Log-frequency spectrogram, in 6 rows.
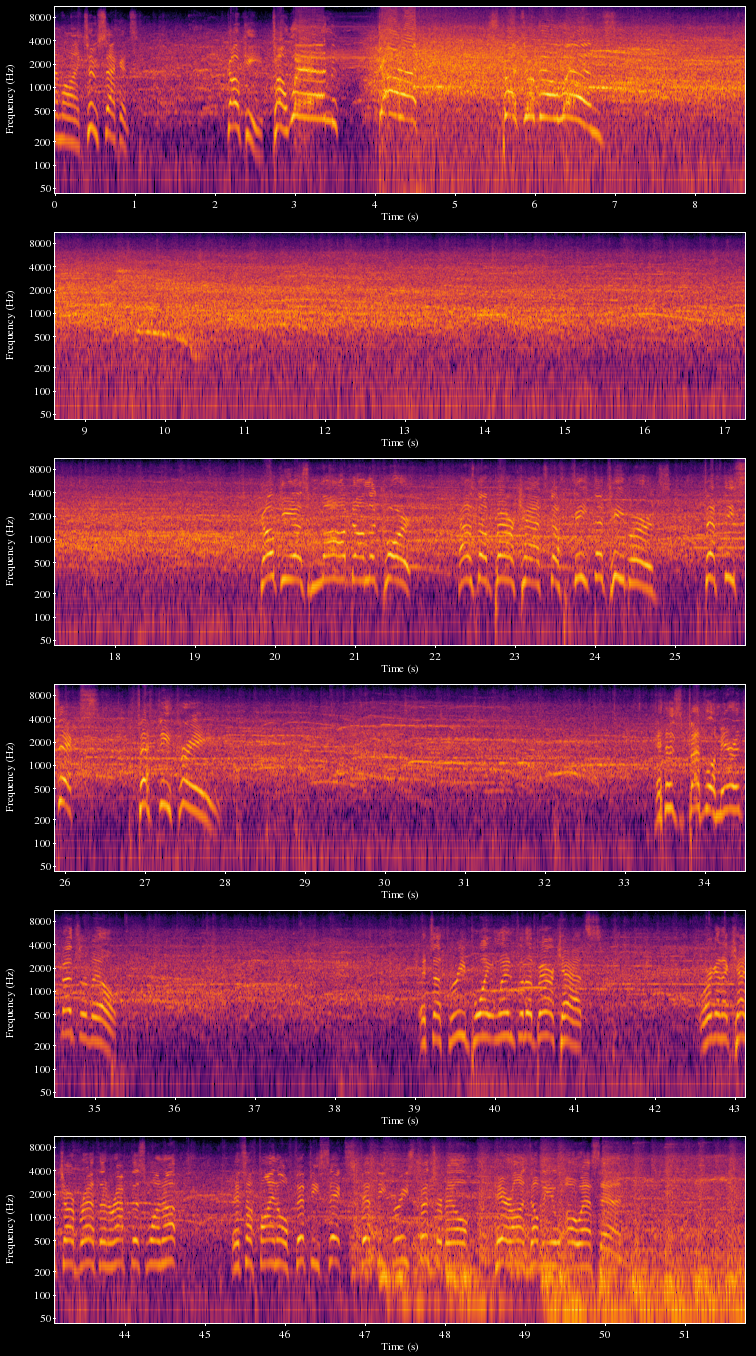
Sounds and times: Crowd: 0.0s - 51.7s.

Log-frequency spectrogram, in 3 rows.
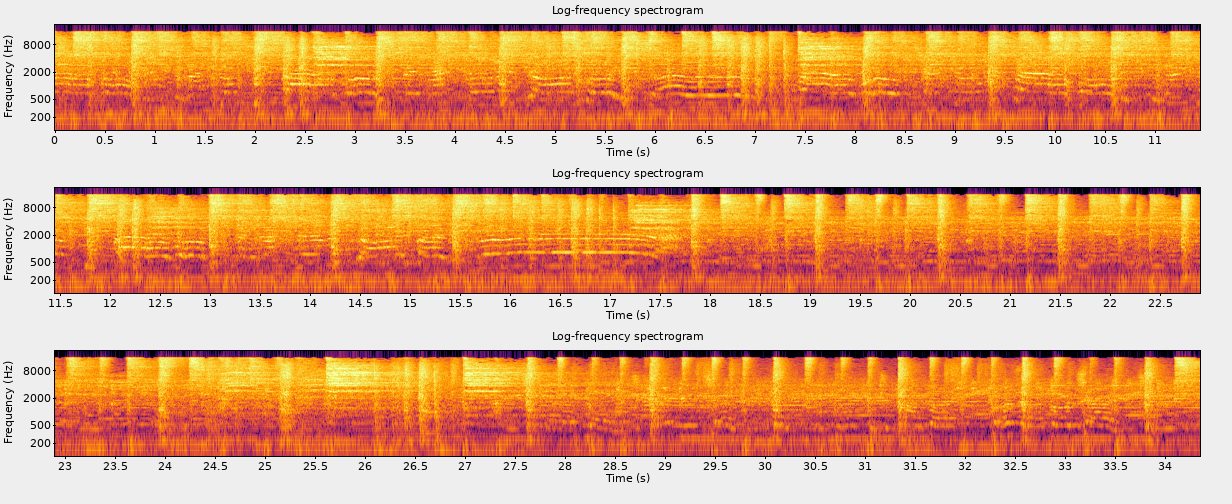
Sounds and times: Bass drum: 0.0s - 34.3s
Drum kit: 0.0s - 34.3s.

